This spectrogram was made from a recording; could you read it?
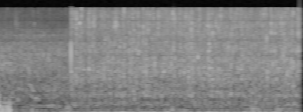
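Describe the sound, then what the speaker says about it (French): Boiling water bubbling at a geothermal rock formation in New Zealand, a steady low churning and trickling wash that runs continuously at close range after a brief loud bump at the start. "On voit de l'eau qui bouille là."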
